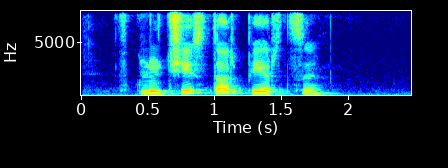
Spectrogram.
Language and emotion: Russian, neutral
